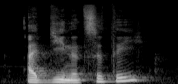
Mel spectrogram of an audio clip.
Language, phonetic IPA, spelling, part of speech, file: Russian, [ɐˈdʲinət͡s(ː)ɨtɨj], одиннадцатый, adjective, Ru-одиннадцатый.ogg
- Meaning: eleventh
